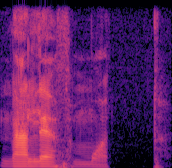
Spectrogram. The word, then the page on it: nalefmut: Aneityum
